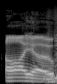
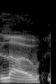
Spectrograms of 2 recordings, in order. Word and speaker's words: Io: I do like the fact you made that joke, because they do actually, within the text, they even go, "pronounced IO." – Yeah. Just in case. – Who's this text for? This is literally, this is for you, the audience. Just don't call it low.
